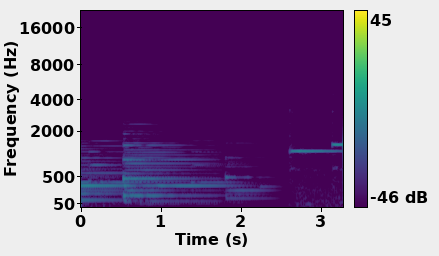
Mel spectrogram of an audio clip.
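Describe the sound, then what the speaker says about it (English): A bell rings out in a short sequence of sustained chime tones at changing pitches, clear and resonant, followed by a brighter higher ring, with no talk. "Macbeth commands his servant to tell Lady Macbeth to ring the bell when his drink is ready."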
